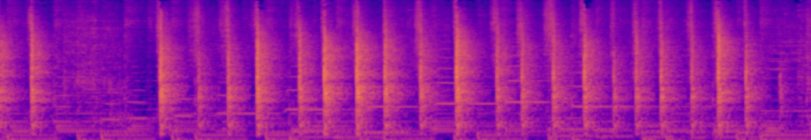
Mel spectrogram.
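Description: Kitchen knife dicing peeled apple on a plastic cutting board: quick, steady chops, about four a second, over background music.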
